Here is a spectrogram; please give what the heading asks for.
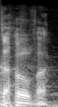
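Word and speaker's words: Częstochowa: Jeremy, because Oh, we're It's pronounced moving north. Chestahova. Yeah, Chestahova?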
